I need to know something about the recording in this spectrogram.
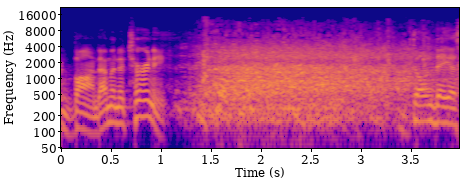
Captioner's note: laughter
